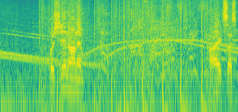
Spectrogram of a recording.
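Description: Gunshots ring out close by.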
